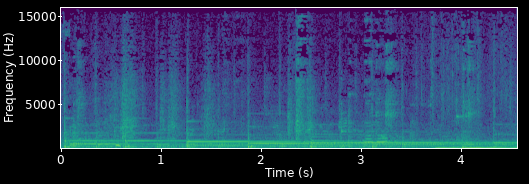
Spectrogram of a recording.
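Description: Several sharp clinks of glasses in a toast, each leaving a bright ringing tone that lingers, spaced irregularly over a few seconds against a low background murmur.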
